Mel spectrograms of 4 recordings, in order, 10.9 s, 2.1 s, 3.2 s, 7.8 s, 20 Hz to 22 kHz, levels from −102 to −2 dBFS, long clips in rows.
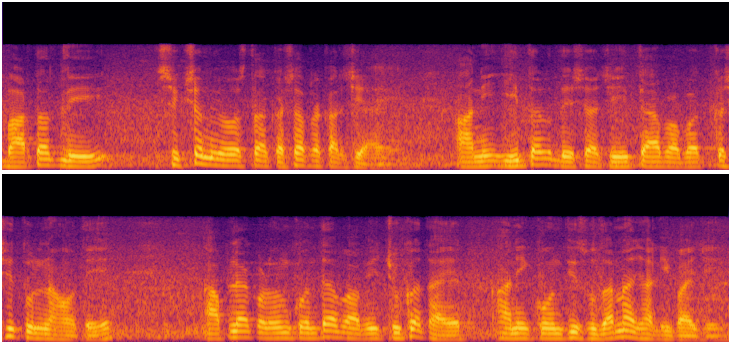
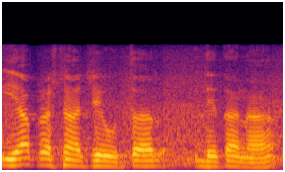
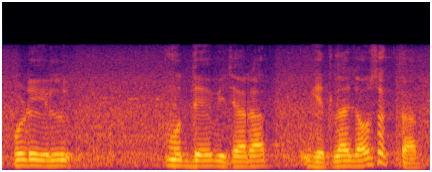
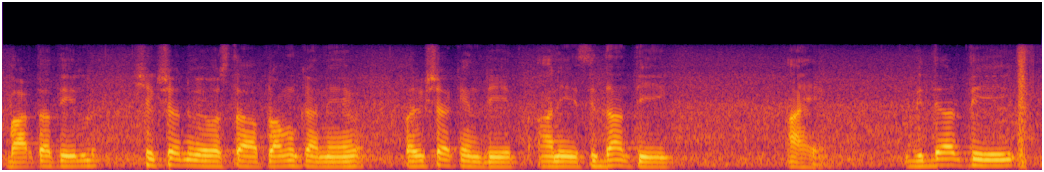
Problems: constant background noise, continuous background conversations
